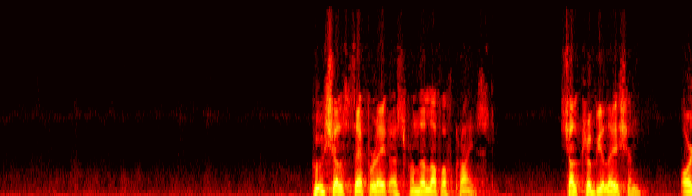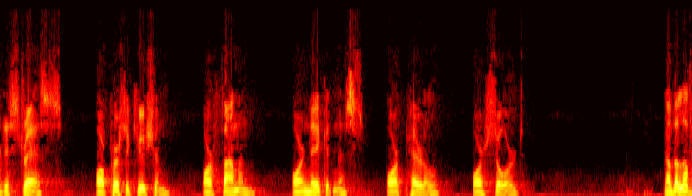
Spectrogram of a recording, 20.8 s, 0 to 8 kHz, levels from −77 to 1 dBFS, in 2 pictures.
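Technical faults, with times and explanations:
0.00–4.68 s, 7.48–8.42 s, and gaps within 9.74–20.34 s: comfort noise in place of the background. Real room tone becomes flat hiss, about 5–6 dB quieter at first, likely discontinuous transmission during pauses.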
